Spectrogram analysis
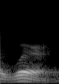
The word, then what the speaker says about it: were: Ya, bacanya were, bukan where tapi were, gitu ya.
